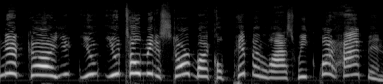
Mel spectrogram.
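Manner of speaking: very high, squeaky cartoon voice. Questioning someone about last week's advice, in a Mickey Mouse-like voice. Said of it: "I do kind of sound like Mickey Mouse in that voice".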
